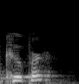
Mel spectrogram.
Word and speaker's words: Cowper: Have you heard of the poet, songwriter, William Cooper? And it's interesting because his last name is spelled C-O-W-P-E-R. It doesn't look like Cooper, but it's William Cooper.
